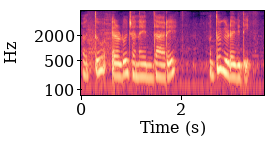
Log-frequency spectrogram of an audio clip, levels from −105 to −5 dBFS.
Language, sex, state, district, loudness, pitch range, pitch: Kannada, female, Karnataka, Bidar, -14 LUFS, 210-250 Hz, 225 Hz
